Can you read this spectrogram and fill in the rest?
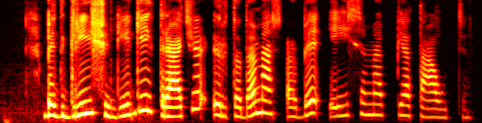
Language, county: Lithuanian, Kaunas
